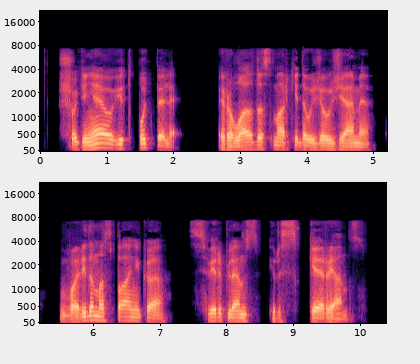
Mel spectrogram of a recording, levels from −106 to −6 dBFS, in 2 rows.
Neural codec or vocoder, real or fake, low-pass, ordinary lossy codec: codec, 16 kHz, 2 kbps, X-Codec, WavLM features, trained on Multilingual LibriSpeech; fake; 7.2 kHz; AAC, 32 kbps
